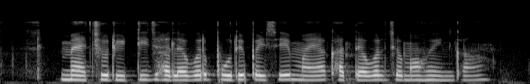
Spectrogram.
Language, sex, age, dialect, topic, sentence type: Marathi, female, 18-24, Varhadi, banking, question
